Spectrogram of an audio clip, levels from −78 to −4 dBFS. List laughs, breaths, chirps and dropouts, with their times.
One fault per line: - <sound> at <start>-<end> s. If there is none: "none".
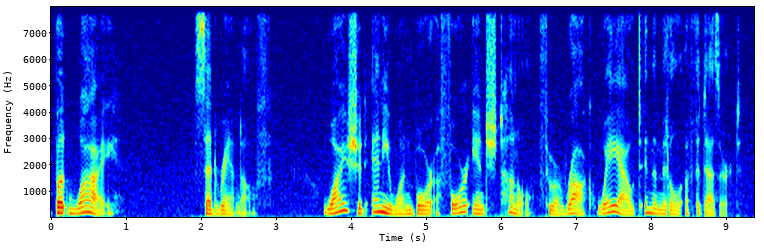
none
